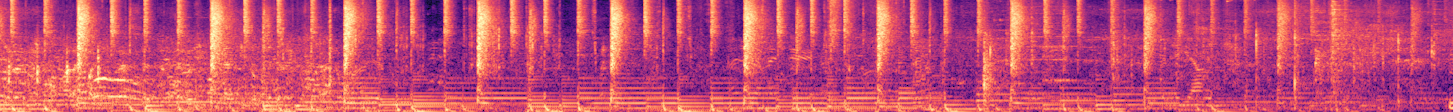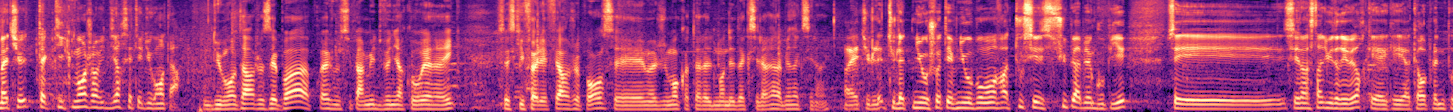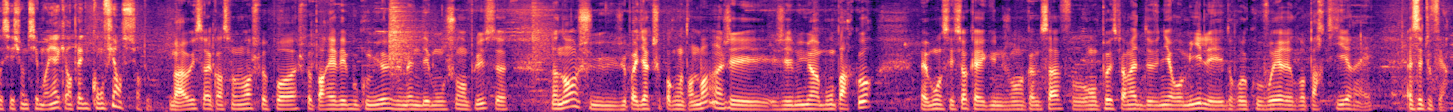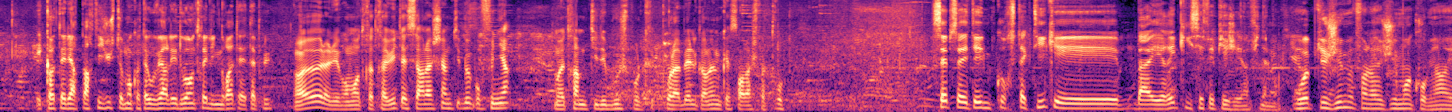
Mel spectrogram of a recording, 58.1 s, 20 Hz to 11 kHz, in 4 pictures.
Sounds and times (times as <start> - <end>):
Speech: 14.5 - 51.5, 52.8 - 58.1.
